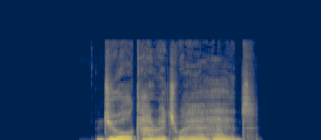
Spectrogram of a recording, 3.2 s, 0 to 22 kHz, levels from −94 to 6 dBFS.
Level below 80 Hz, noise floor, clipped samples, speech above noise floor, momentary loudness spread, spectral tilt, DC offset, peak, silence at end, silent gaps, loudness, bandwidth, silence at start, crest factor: -56 dBFS; under -90 dBFS; under 0.1%; over 72 dB; 18 LU; -6 dB/octave; under 0.1%; -4 dBFS; 0.7 s; none; -18 LUFS; 15.5 kHz; 1 s; 16 dB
